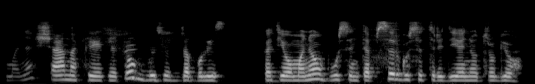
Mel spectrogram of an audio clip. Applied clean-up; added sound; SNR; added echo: neural mask model Resemble Enhance denoiser.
